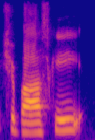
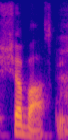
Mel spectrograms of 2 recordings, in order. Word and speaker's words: Chbosky: If people say Chbosky, I'm cool with that. I'm also cool with Chbosky. – Oh, Either is fine. – What do you say? Because that's what's important. – Chbosky.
